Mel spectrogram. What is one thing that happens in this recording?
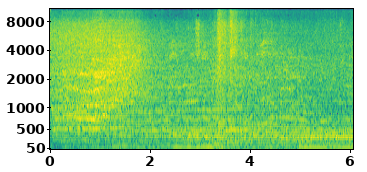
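Tyres squeal as a racing car spins and smokes.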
